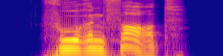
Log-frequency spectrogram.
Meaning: first/third-person plural preterite of fortfahren
- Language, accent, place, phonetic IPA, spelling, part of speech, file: German, Germany, Berlin, [ˌfuːʁən ˈfɔʁt], fuhren fort, verb, De-fuhren fort.ogg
